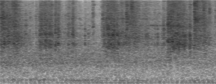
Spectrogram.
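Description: Steady low engine hum with a rushing noise over it that swells and fades.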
